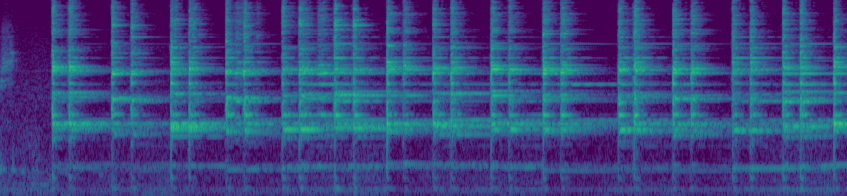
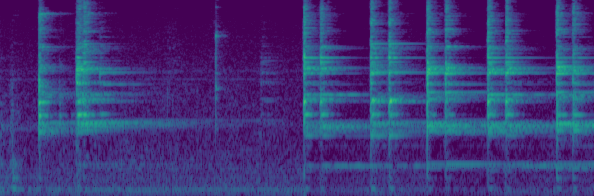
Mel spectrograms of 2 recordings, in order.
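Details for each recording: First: Sur Ron Light Bee supermoto front wheel build, wheel on a stand: bright pings as each spoke is plucked, with one dull, short note marking a loose spoke to tighten. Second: Sur Ron Light Bee supermoto front wheel build, spokes plucked on a stand to check tension by ear: bright, clear pings at one even pitch spoke to spoke; evenly tensioned spokes.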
